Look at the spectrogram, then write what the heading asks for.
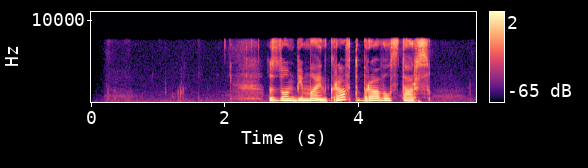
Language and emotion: Russian, neutral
